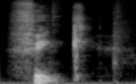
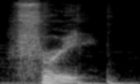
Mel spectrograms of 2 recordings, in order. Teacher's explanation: swapping out the TH for an F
